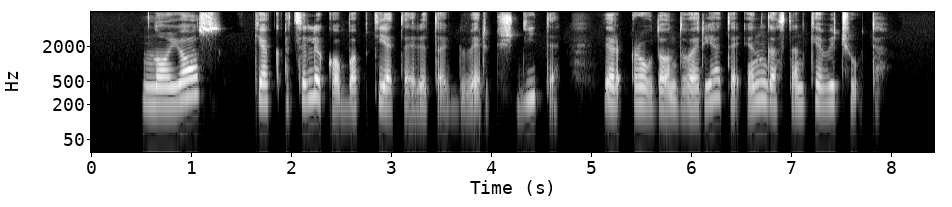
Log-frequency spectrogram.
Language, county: Lithuanian, Utena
